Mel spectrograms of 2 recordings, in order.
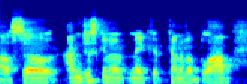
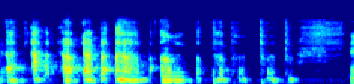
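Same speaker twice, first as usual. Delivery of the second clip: higher stuttered nonsense syllables, fading away; Cogsworth muttering; 6 semitones higher, 4 dB quieter than usual. Acted. Servant fretting while Beast asks Belle, muttering. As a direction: sputter wordlessly, trailing off. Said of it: "Cogsworth starts muttering".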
